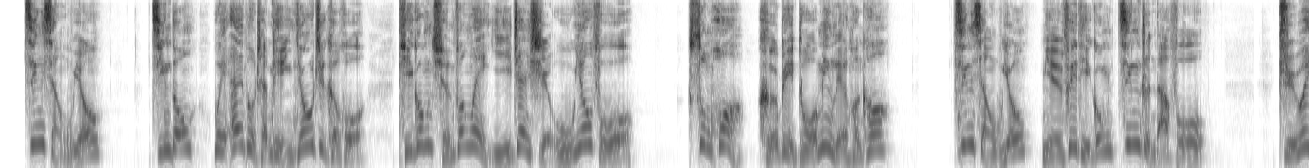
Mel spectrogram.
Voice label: 男 轻松诙谐; 京东京享无忧

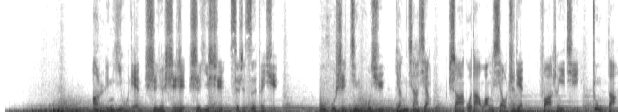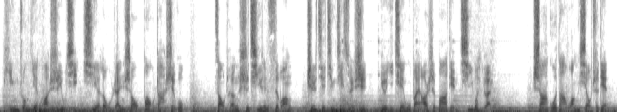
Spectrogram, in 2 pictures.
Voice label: 男 严肃正式; 燃烧爆炸事故

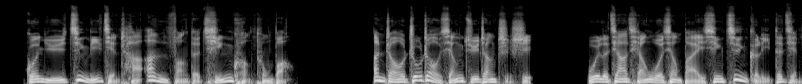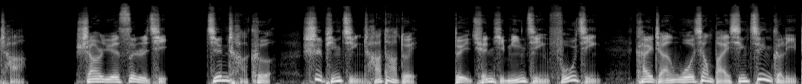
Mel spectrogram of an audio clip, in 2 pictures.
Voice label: 男66 新闻专题—干练干脆风格

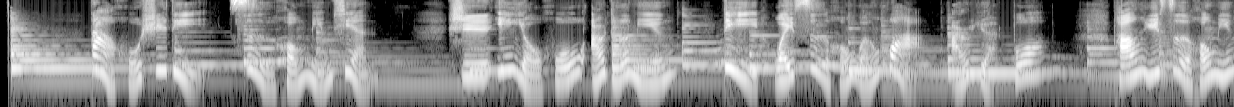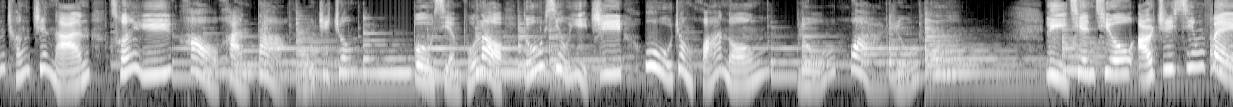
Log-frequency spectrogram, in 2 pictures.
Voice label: 女 仿古文（舒缓古典）

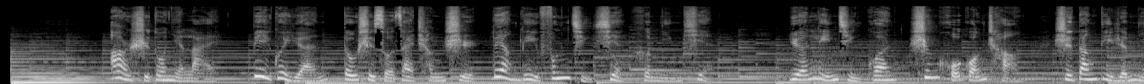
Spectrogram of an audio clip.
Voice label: 女 碧桂园（知性大气）

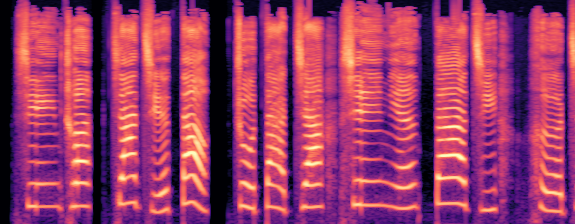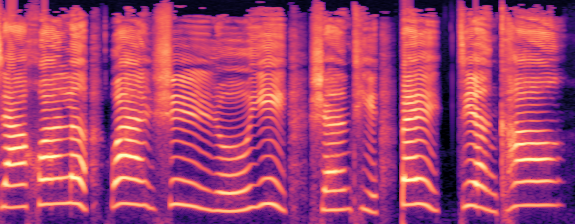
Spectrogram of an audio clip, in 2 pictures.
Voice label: 女 角色 女童

